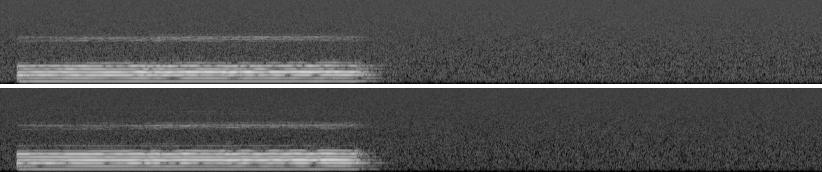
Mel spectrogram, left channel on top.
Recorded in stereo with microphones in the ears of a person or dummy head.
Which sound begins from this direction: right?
Singing, at 0.2 s.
